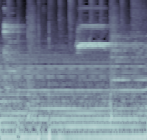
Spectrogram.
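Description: Background music with a single high, steady beep about a second in, lasting about half a second: an interval timer signalling the end of the rest period and the start of the next exercise.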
